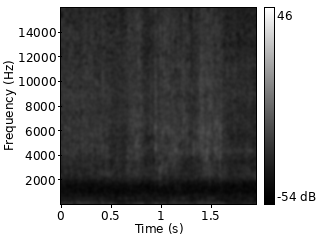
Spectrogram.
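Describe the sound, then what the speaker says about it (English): A kitchen tap runs steadily into a sink while hands are rinsed before cooking, a close, even hiss of flowing water with no talking. "We're going to rinse our hands, rinse them well."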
